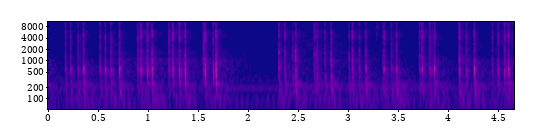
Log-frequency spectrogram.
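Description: Fingertips and long nails tap on solid, glossy dark hardwood floorboards. About 21 quick, dry taps come in short clusters with a mid-toned knock around 600 Hz and almost no ring, separated by a brief pause near the middle.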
